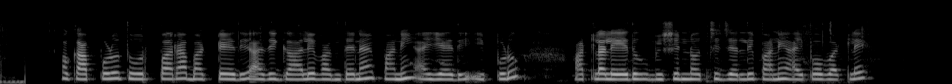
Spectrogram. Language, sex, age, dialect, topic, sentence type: Telugu, female, 25-30, Telangana, agriculture, statement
